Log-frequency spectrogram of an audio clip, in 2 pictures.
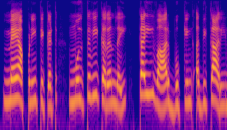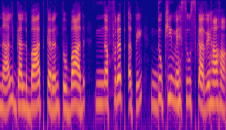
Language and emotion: Punjabi, disgusted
